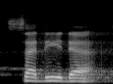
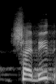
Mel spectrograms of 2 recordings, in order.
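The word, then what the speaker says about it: سديدا: Allah, wa qulu qawlan sadida. Sin, pakai sin bukan shin. Ucapkanlah ucapan yang sadidan, yang benar. Kalau pakai ucapan shin, ini artinya keliru.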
